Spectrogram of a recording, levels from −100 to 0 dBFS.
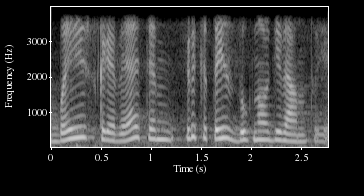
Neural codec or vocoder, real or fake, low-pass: none; real; 3.6 kHz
